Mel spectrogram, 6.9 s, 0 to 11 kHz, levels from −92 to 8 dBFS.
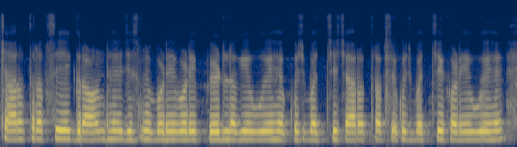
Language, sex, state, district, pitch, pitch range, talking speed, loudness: Hindi, male, Chhattisgarh, Balrampur, 185 Hz, 180-190 Hz, 200 wpm, -14 LUFS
